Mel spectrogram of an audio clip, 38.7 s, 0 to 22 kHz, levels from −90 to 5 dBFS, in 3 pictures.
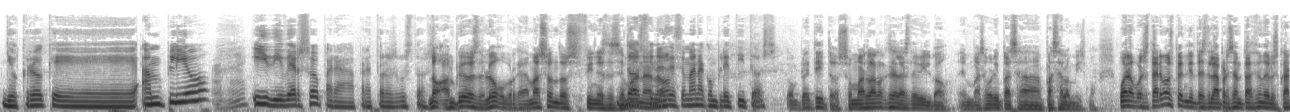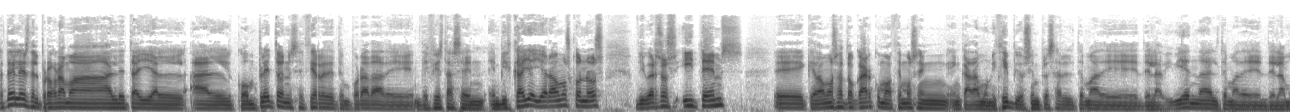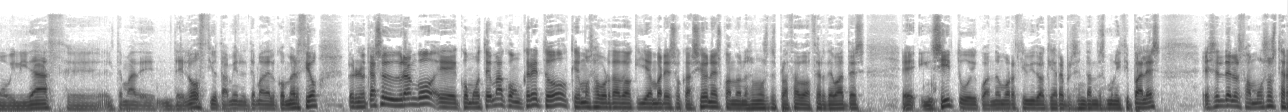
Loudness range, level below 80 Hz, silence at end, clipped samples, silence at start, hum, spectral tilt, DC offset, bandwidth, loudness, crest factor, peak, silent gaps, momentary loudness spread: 3 LU; -42 dBFS; 0 s; under 0.1%; 0 s; none; -7 dB/octave; under 0.1%; 14 kHz; -20 LUFS; 16 dB; -4 dBFS; none; 7 LU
